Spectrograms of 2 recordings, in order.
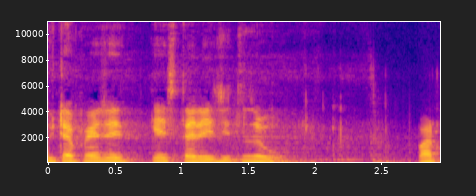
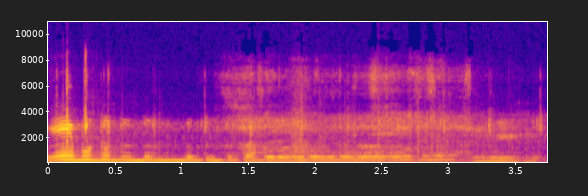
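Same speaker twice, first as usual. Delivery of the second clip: high, rapid stuttered alarm, dropping softer; high-pitched frantic repeating; game panic; 5 semitones higher, 6 dB quieter, faster than usual. Pretend. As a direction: chant it in a panic as the ghost appears. Ghost appears, calls to flee.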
